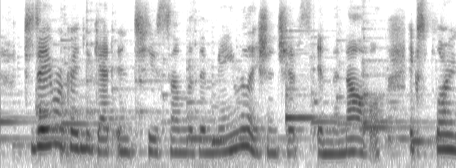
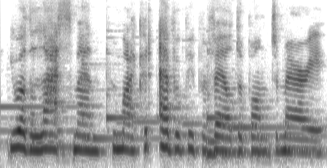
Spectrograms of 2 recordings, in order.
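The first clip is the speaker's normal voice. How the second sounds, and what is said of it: Put-on accent while quoting. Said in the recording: “sorry for the accent,”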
